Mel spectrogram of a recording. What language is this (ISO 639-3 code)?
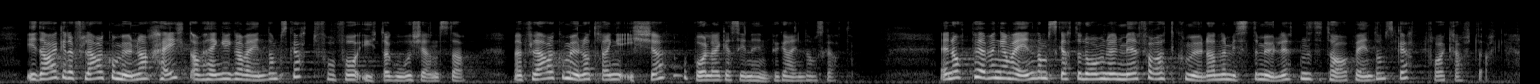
nor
